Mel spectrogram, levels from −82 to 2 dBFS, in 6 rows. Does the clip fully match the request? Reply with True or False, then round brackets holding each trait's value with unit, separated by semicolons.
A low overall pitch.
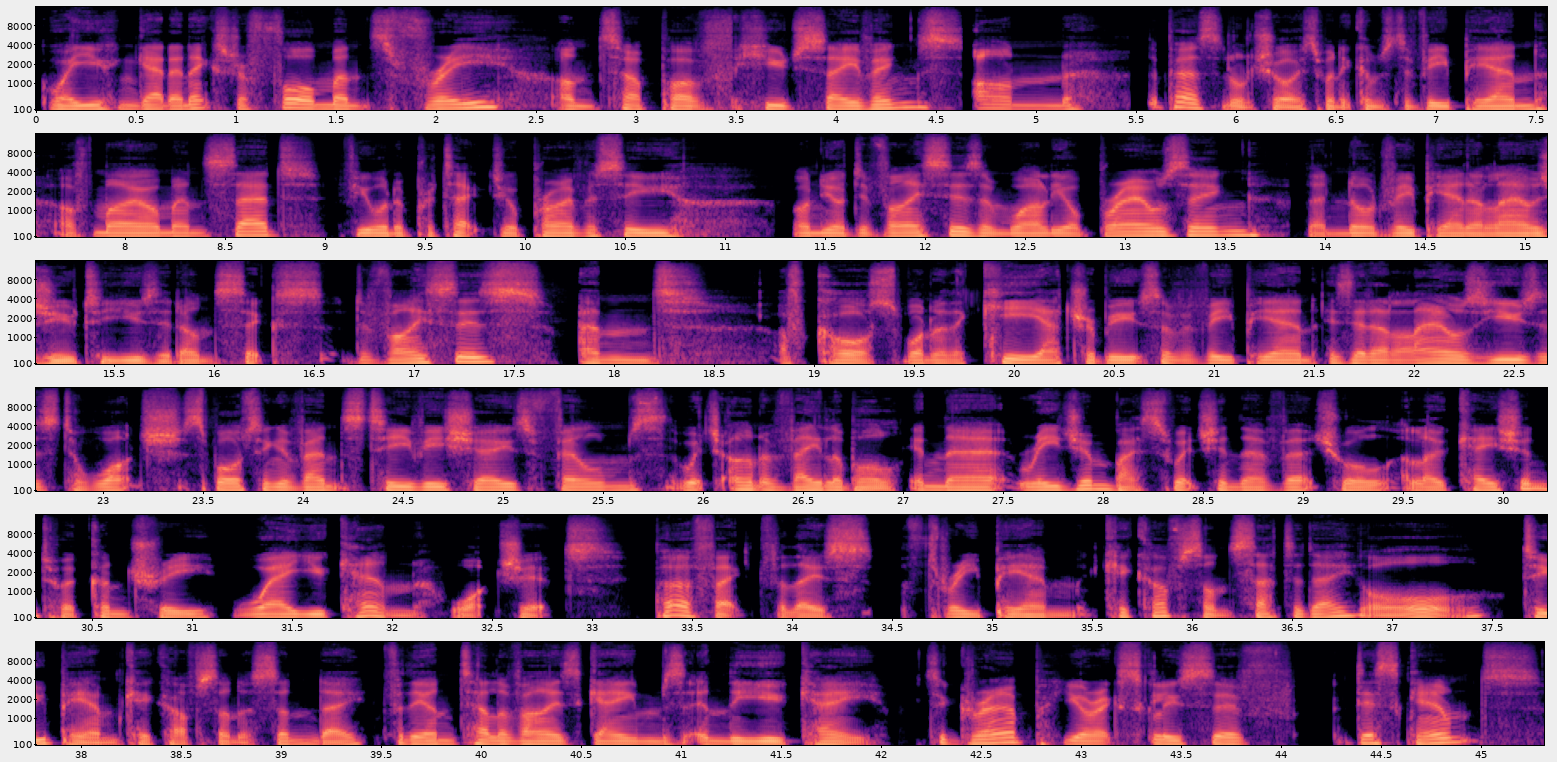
True (110 Hz)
